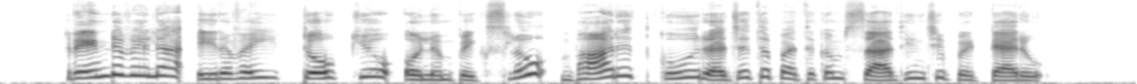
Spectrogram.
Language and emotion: Telugu, neutral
